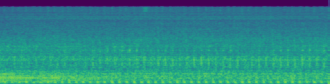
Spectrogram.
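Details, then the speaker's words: Honda Beat scooter, rough-sounding and smoking, burning oil: steady idle with soft regular knock about three per second from worn connecting rod, loudest at cold start before oil reaches the rod, easing as it runs. "tapi kalau baru dibunyikan pasti oli itu belum mengalir di sana tapi didiemin kayak gini tuh nanti hilang bukan hilang Ya suaranya agak reda"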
